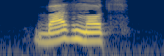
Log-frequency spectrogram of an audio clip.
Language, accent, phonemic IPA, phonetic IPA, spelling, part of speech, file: Armenian, Eastern Armenian, /bɑzˈmot͡sʰ/, [bɑzmót͡sʰ], բազմոց, noun, Hy-բազմոց.ogg
- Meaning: sofa, couch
